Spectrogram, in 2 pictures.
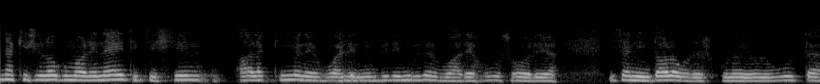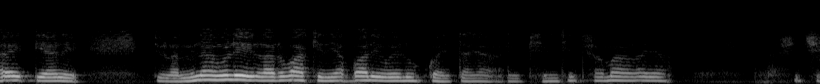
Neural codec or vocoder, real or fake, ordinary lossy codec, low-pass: codec, 16 kHz, 0.4 kbps, LongCat-Audio-Codec; fake; AAC, 48 kbps; 5.4 kHz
